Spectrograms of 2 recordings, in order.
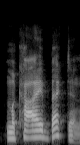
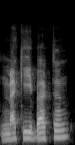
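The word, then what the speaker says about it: Mekhi Becton: tweet about it recently it is makai bechten it's not mecci bechten i mean nobody's really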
